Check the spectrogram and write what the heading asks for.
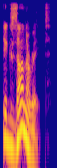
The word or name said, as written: exonerate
